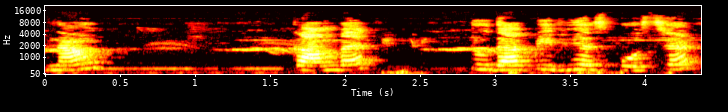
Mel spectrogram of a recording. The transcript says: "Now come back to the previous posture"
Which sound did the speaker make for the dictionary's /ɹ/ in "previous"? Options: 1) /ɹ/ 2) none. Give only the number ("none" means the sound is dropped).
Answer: 2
